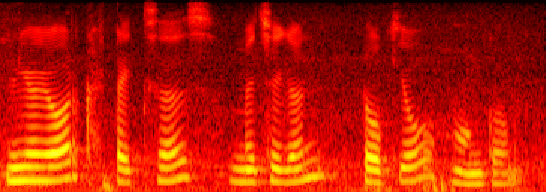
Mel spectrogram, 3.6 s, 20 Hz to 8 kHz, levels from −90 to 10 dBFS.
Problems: constant background noise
